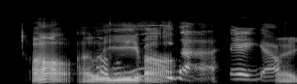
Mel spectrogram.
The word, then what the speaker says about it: Oliva: No, you got to drag out the E. Oh, Aliva.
